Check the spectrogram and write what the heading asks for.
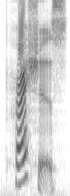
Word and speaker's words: precious: Precious, the stress is on the first syllable, precious similar to the word valuable，指珍贵的、宝贵的。比如什么东西是珍贵的呢？Time is precious,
